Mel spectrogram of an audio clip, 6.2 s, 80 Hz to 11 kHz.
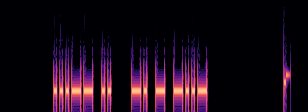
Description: Morse code, heard as a keyed tone, about 20 wpm, 700 Hz. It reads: 3I NTX
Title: Winter Field Day Exchanges 20wpm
